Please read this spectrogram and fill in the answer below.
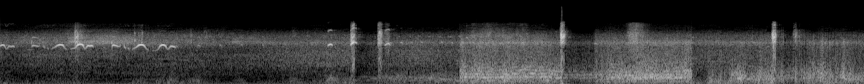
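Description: Birds calling outdoors: a quick wavering whistled trill in the first two seconds, then several short sharp chips spread through the rest. About halfway through, a steady rushing noise rises for about two seconds and then cuts off.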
